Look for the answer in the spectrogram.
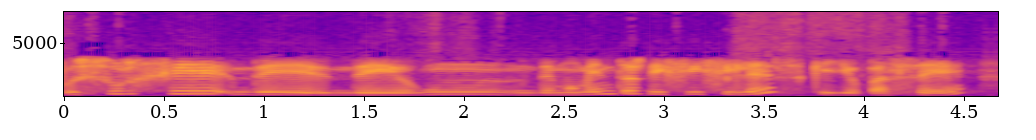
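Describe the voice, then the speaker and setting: A woman from Madrid with a Spanish accent, an author answering interview questions in a calm, explanatory way. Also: mid-range voice, takes it slowly, slight background noise. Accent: Spanish from Spain. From Madrid, Spain. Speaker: author and guest. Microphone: phone line. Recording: tinny phone line.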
